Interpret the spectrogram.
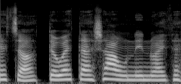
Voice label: "sawm", Welsh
